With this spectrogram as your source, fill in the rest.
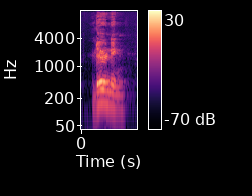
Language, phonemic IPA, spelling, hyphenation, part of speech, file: Dutch, /ˈløː.nɪŋ/, leuning, leu‧ning, noun, Nl-leuning.ogg
- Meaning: 1. bannister, rail (bar for support or safety) 2. side intended to lean/rest upon, particularly in furniture; e.g. an armrest or backrest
